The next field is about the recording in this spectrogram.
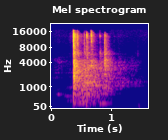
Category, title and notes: Sound effects > Objects / House appliances
Metal bucket sliding and colliding with something. Recorded with my phone.
collide, impact, metal, slide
